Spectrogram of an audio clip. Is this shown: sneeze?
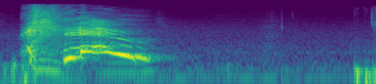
yes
